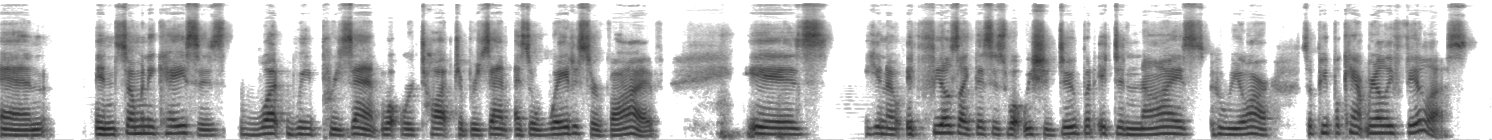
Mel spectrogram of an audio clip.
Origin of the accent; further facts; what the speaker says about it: New Jersey, United States; I grew up in New Jersey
